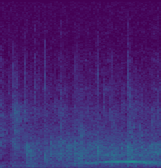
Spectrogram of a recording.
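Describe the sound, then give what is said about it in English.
A brief burst of audience applause for a woman, dense and steady clapping from a small crowd with a faint whistle-like tone rising through the middle. “Won't you clap for her?”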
